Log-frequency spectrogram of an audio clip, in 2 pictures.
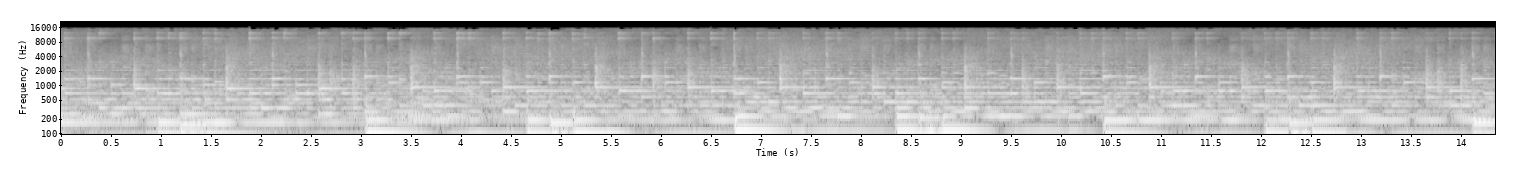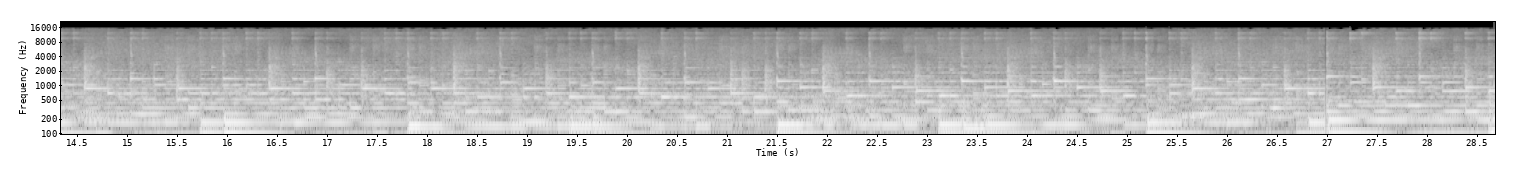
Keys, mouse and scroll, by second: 0.2 shift+a, 0.8 scroll down 1, 1.8 middle click, 2.8 shift+z, 3.5 scroll down 1, 4.0 shift+z, 5.0 shift+a, 7.7 click, 9.3 s, 11.4 click, 13.1 scroll up 1, 13.9 shift+z, 14.3 scroll up 1, 18.0 g, 20.4 click, 21.4 scroll down 1, 22.0-23.5 middle drag, 23.5 shift+z, 24.1 middle click, 24.8 scroll down 1, 25.9 s, 27.3 click, 27.7-28.6 middle drag.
